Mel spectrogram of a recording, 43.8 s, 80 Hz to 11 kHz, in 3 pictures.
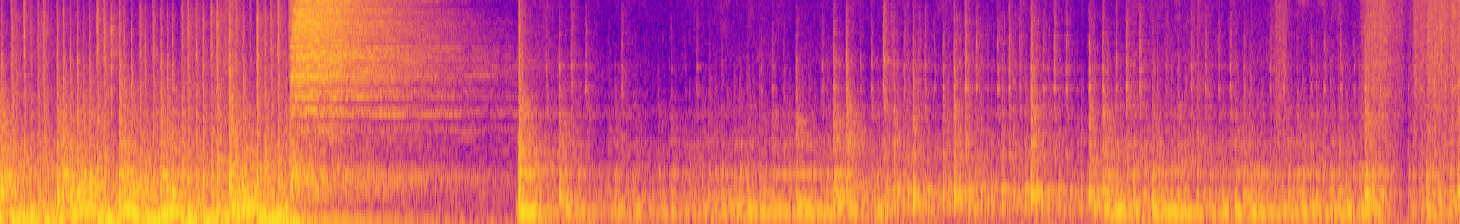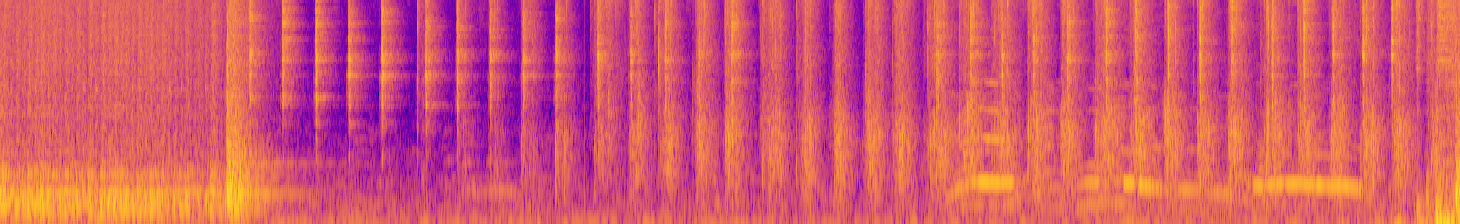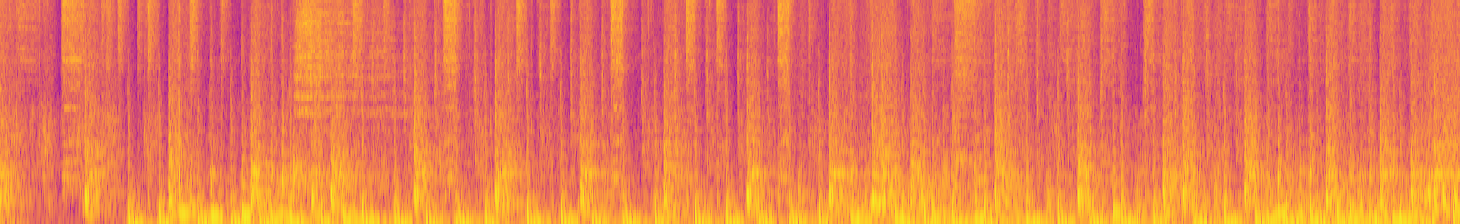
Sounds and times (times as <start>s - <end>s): Drum kit: 0.0s - 43.8s
Snare drum: 27.3s - 43.8s.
